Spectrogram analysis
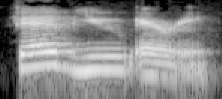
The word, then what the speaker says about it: February: in February right now in February we say febuary but when we write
